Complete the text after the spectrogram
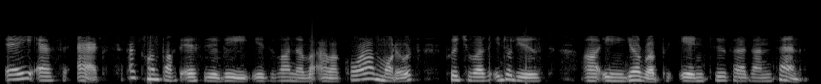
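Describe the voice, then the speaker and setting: A woman with a fairly low voice presents scripted corporate material over a narrow, phone-like line. The sound is dry and close, without room echo. She reads formally and at a measured pace, with the occasional stumble. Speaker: corporate earnings call presenter.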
